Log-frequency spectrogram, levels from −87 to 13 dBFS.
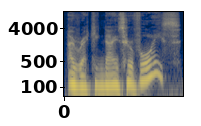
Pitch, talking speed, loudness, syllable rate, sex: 130 Hz, 150 wpm, -15 LUFS, 5.4 syllables/s, male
